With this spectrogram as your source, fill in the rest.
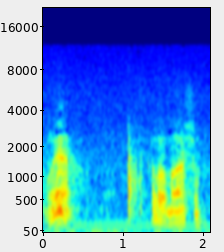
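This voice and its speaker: A shrewd, polite frontier lieutenant, deep register, muffled vintage radio drama. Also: male voice, lively intonation, measured pace. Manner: polite, laconic, knowing. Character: courteous, shrewd male army lieutenant. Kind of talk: 1950s radio western acting. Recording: muffled, noisy old radio recording.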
